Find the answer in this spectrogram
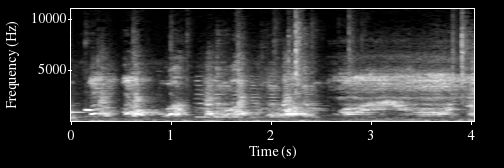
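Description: Sound from a child's tablet: music with a string of short, yelping, dog-like calls, and a longer held note about three seconds in.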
